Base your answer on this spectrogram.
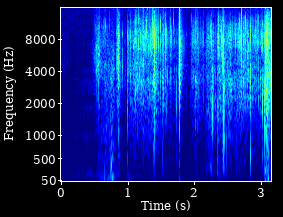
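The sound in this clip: Plastic bubble wrap crinkles and rustles as a cast object is unwrapped, a busy stream of crackling and crumpling with one sharp louder crunch partway through and another near the end.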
